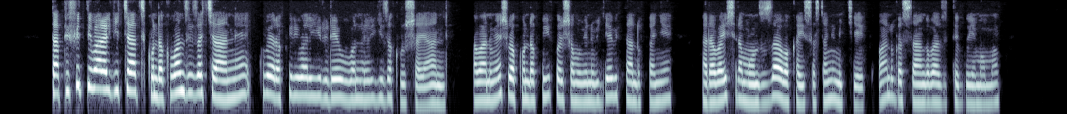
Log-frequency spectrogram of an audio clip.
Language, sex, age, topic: Kinyarwanda, female, 25-35, education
